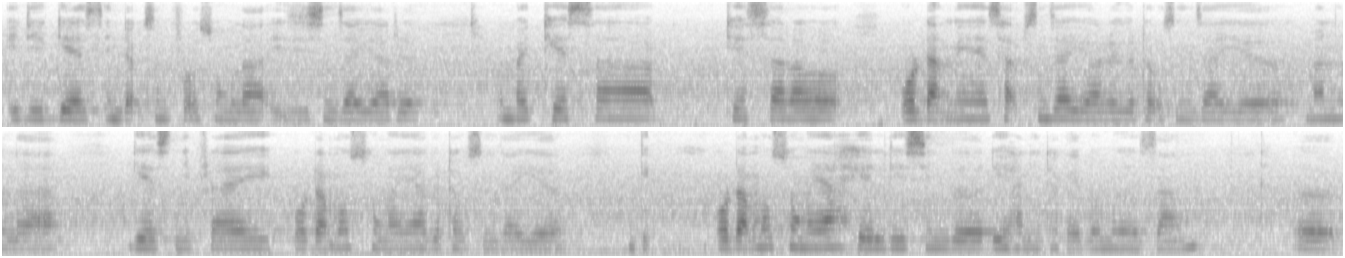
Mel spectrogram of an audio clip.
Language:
Bodo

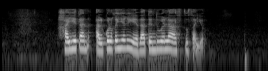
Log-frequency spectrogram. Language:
Basque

